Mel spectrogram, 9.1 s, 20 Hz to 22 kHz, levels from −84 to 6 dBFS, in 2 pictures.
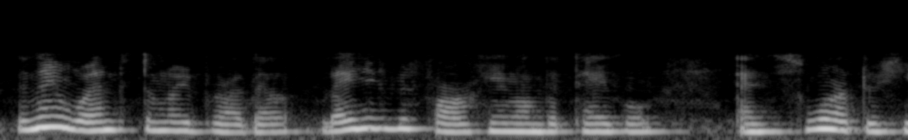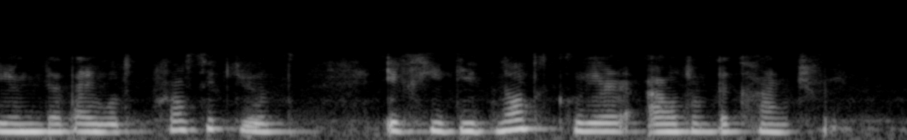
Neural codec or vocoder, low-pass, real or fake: codec, 16 kHz, 4 kbps, FreqCodec, smaller model; 5.4 kHz; fake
